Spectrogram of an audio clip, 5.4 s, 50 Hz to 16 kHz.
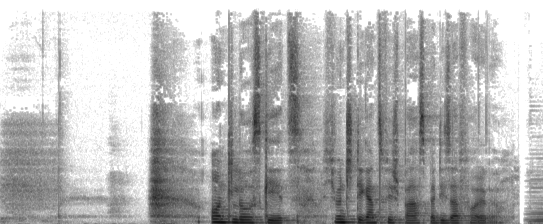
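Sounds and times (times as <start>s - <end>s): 
deep breath in: 0.0s - 2.0s
speech: 2.1s - 5.2s.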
